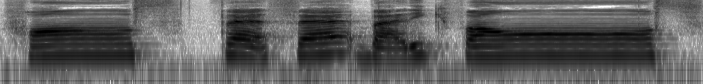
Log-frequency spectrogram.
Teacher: غنہ موٹا ہوگا, اخفا حقیقی جو ہے وہ موٹا ہوگا, کیوں کہ صاد صاد یہ جو ہے موٹا لیٹر ہے. ٹھیک ہے, تو کیونکہ یہ اخفا کاز کر رہا ہے تو اس وجہ سے غنہ ہمارا موٹا ہوگا.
